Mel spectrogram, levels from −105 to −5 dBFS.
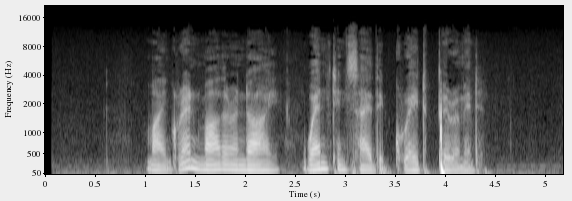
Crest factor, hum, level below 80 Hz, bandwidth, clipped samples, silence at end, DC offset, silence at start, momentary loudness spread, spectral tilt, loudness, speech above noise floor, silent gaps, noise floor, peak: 22 dB; none; -32 dBFS; 9.8 kHz; under 0.1%; 0.75 s; under 0.1%; 1 s; 12 LU; -7.5 dB/octave; -23 LUFS; 34 dB; none; -55 dBFS; 0 dBFS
